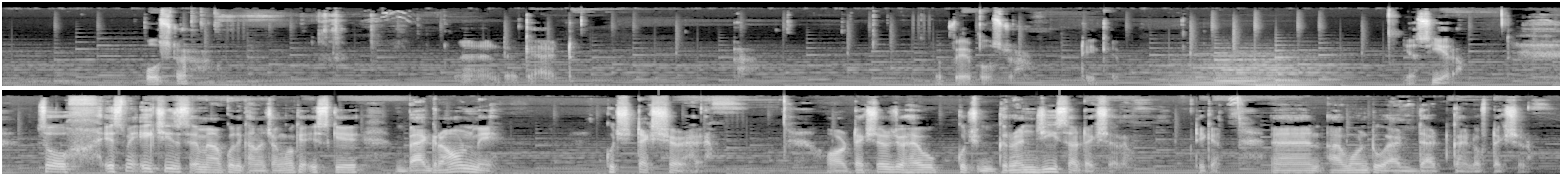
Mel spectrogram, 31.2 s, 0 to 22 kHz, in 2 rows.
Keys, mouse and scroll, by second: 0.7-2.4 typing, 3.5 Return, 7.6 space.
